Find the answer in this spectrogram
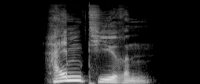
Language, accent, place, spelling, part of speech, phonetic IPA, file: German, Germany, Berlin, Heimtieren, noun, [ˈhaɪ̯mˌtiːʁən], De-Heimtieren.ogg
- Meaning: dative plural of Heimtier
